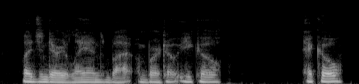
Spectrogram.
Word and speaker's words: Eco: But anyway, it is the book of legendary lands by Alberto Eco Echo. How do you pronounce his last name? echo.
